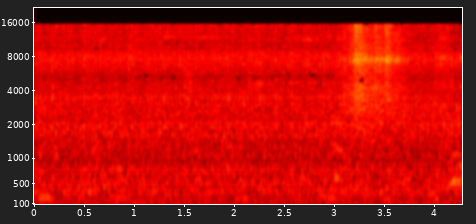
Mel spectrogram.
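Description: Van engine idling steadily, with a short bright clink or rattle a little over three seconds in.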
